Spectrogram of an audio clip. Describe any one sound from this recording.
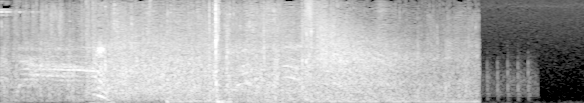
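An explosion roars and crackles with fire.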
